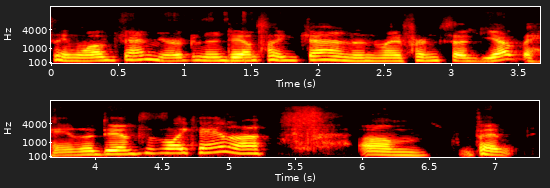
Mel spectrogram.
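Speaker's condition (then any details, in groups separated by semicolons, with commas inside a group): Cerebral palsy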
